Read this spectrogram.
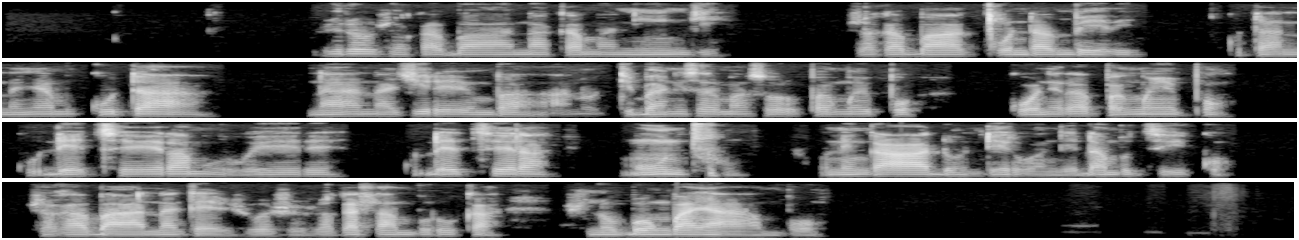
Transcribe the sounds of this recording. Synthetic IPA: ʐiɾo̞ʐakaɓanakamaniŋɡi | ʐ̥akaɓaǃondambe̞ri | kutianaɲamukuta | nanat͡ʃiɾe̞mbaa̰no̞dʱiɓanisamaso̞ro̞pamwe̞po̞ | kuone̞ɾapamwe̞po̞ | kṵɗe̞t͡se̞ɾamurwe̞ɾe̞ | kuɗe̞t͡se̞ɾa | muntʰu | une̞ŋɡeːɗo̞nde̞rwaŋɡe̞ɗambud͡ziko̞ | ʐ̥akaɓanaɡaiʐiweʐoʐakaɬambuɾuka | ʐ̥ino̞ɓo̞ŋɡwajaːmbo̞

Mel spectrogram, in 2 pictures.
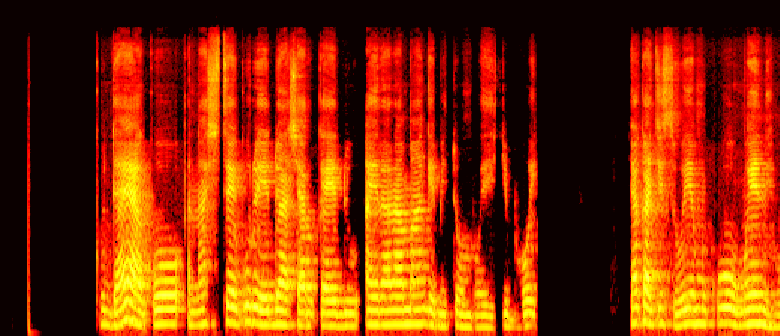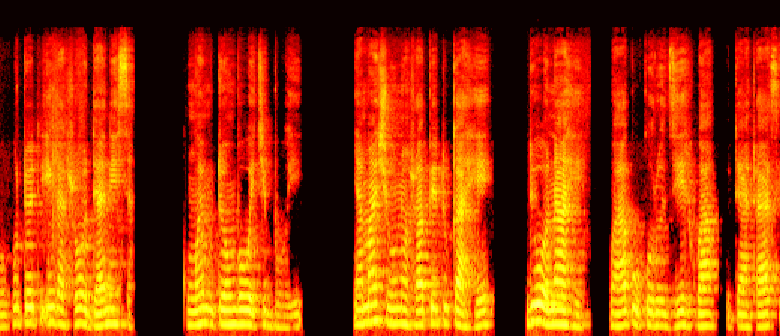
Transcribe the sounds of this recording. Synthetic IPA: kudʱajakoanaʃsekuɾue̞ɗuaʃaɾukae̞ɗuaiɾaɾamaŋɡe̞mito̞mbo̞jet͡ʃibʱoːi | t͡ʃakatizoje̞mukuwomwe̞niwo̞kutotiːŋɡaʐodʱanisa | kumwe̞muto̞mbo̞we̞t͡ʃibʱo̞ːi | ɲamaʃuuno̞ʐape̞tukaɦe̞ | ndiwo̞naɦe | waːkukuɾud͡zirwakutantʰasi

